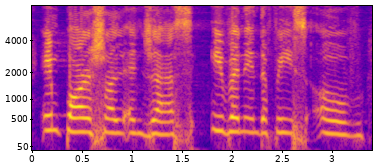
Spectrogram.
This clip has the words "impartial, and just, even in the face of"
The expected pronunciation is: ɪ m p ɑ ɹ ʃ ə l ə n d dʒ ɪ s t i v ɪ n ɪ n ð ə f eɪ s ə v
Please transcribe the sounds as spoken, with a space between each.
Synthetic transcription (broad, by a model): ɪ m p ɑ ɹ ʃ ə l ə n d dʒ ɪ s t i v ɪ n ɪ n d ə f eɪ s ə v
